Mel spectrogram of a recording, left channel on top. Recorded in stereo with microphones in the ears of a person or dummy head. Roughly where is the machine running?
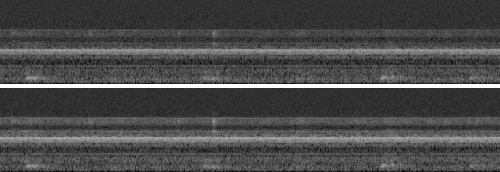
Right.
